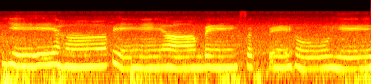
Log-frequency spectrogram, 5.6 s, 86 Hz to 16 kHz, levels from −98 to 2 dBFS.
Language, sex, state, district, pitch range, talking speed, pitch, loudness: Hindi, male, Haryana, Rohtak, 235-260 Hz, 85 wpm, 245 Hz, -15 LUFS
